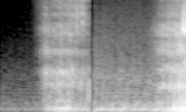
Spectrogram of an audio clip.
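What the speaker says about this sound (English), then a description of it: "He's still snoring." A father snoring close by at night, slow rasping breaths rising and falling with a brief pause, quiet and alone.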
